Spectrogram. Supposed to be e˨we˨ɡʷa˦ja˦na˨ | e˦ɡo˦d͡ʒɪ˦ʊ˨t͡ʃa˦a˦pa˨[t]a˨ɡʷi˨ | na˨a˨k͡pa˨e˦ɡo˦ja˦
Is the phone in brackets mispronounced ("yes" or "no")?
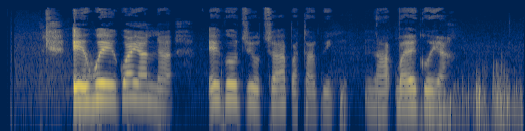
no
